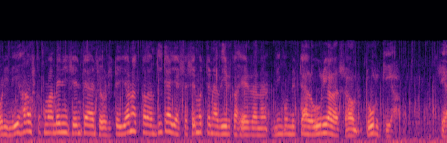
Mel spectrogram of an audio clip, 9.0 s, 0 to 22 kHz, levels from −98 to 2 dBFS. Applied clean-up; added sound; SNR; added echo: none; Boiling; 16 dB; none.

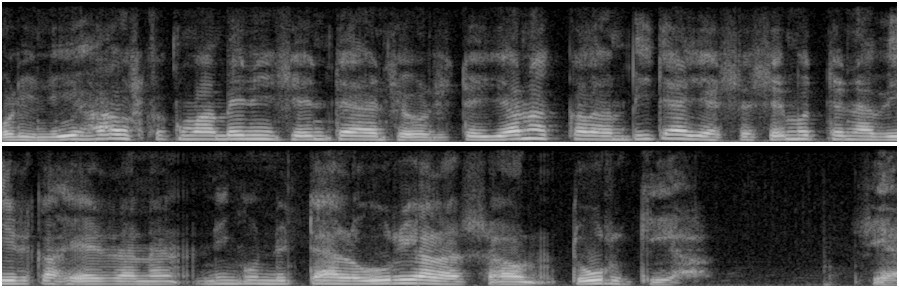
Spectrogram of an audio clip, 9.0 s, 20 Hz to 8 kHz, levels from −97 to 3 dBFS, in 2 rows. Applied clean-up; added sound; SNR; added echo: none; none; none; none.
